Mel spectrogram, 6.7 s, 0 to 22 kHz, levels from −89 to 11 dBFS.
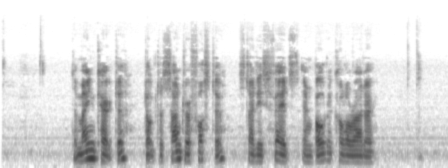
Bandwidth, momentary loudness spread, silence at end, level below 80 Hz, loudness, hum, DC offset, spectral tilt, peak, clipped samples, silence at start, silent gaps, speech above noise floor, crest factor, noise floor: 12.5 kHz; 9 LU; 0.4 s; -66 dBFS; -22 LUFS; none; under 0.1%; -5.5 dB/octave; -4 dBFS; under 0.1%; 0.65 s; none; 35 dB; 20 dB; -56 dBFS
